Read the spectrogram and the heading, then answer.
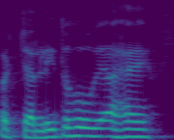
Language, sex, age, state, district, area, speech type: Punjabi, male, 18-30, Punjab, Muktsar, rural, spontaneous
